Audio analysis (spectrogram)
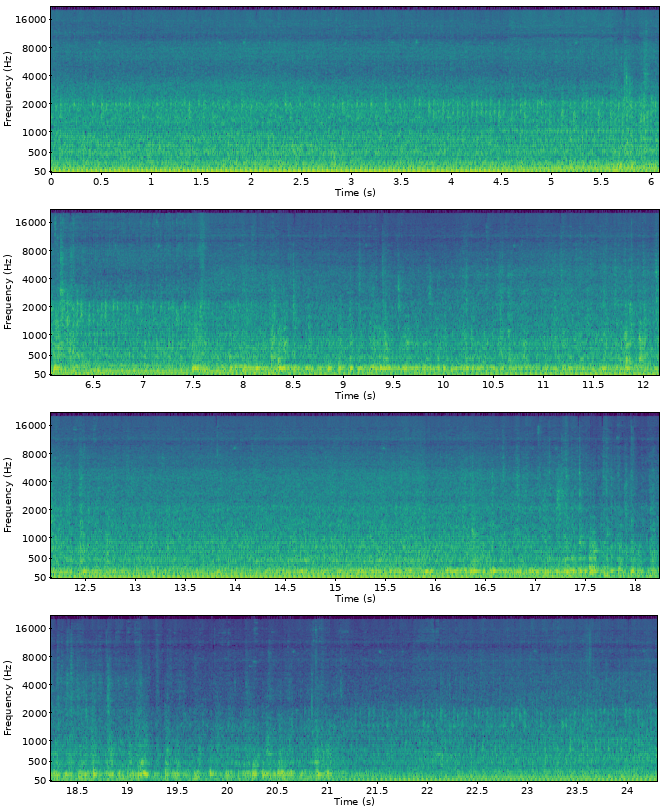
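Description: Tractor with a front bucket running over a soft driveway, its engine a loud steady low rumble that holds close throughout with slight shifts in load, no talking.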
